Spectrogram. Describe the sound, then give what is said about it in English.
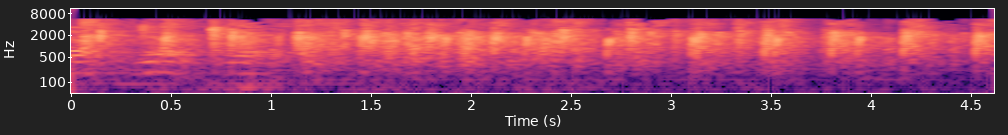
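A crowd claps steadily for several seconds, a dense, loud patter of many hands with no clear individual beats, and the sound holds at an even level throughout. “Can you clap your hands?”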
